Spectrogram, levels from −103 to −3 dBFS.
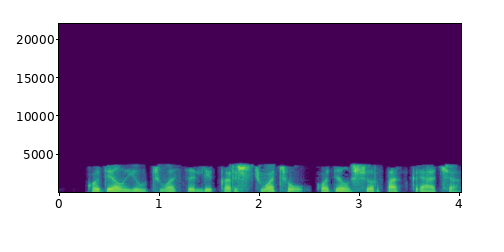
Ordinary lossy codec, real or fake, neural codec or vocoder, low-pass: MP3, 24 kbps; fake; codec, 16 kHz, 2 kbps, FunCodec, trained on Chinese and English, 25 frames a second; 3.6 kHz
